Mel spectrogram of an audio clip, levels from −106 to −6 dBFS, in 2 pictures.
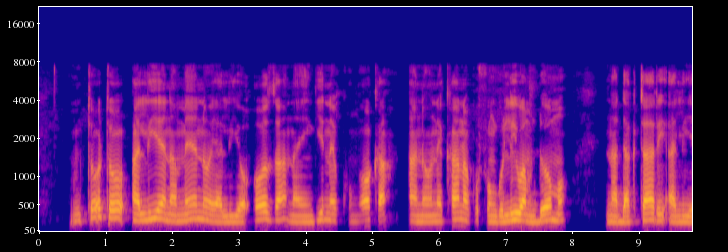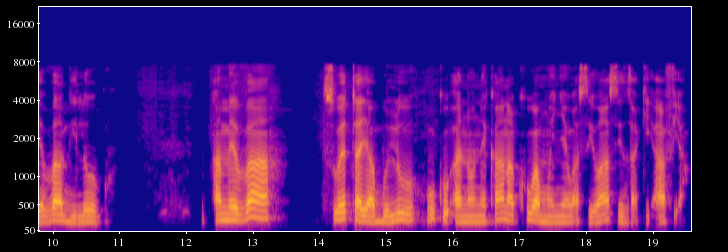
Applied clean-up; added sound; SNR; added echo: none; none; none; none.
